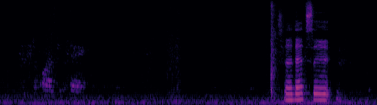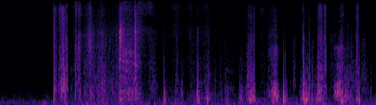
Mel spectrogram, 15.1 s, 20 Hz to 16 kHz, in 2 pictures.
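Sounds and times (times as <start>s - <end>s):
rustling while handling object: 8.6s - 15.0s.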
